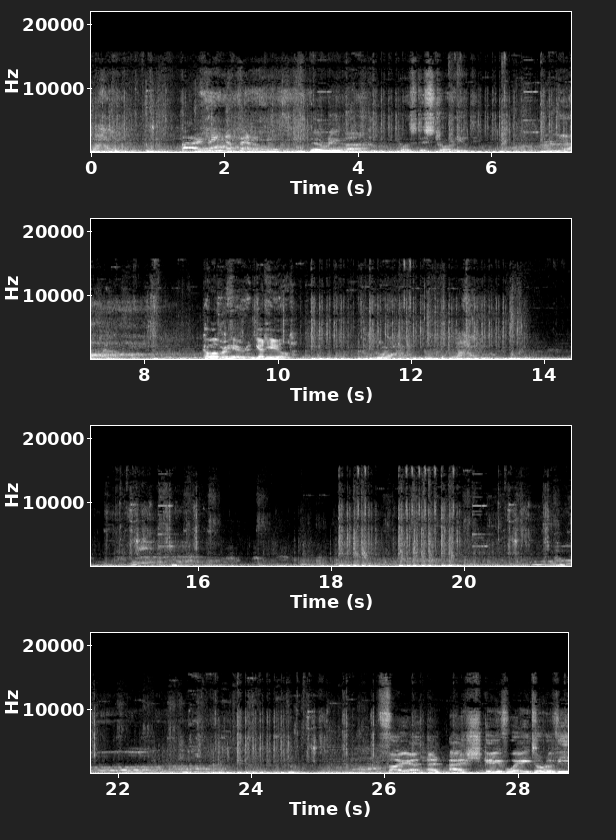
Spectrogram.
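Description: Rapid gunfire crackles from a game weapon.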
